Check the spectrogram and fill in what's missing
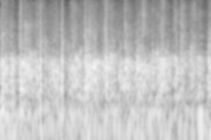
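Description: At a glaucoma society chapter meeting, an audience claps for a visiting doctor's talk. The applause is steady and fairly close, with a few sharper individual claps standing out, and no one speaks over it.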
